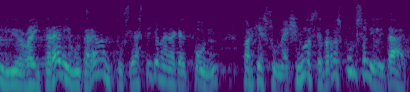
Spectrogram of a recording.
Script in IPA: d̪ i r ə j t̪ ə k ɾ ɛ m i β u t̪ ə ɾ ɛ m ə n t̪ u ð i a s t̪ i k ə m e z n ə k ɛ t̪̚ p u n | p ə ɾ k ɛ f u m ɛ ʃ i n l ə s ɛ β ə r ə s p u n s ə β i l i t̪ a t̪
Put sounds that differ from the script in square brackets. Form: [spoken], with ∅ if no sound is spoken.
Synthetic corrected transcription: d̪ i r ə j t̪ ə [∅] ɾ ɛ m i β u t̪ ə ɾ ɛ m ə n t̪ u [z] i a s t̪ i k ə m e [∅] n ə k ɛ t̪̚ p u n | p ə ɾ k ɛ [s] u m ɛ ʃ i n l ə s [e] β ə r ə s p u n s ə β i l i t̪ a t̪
